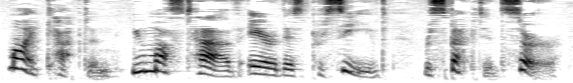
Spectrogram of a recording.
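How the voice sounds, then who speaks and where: A woman's voice: a little high, sing-song, normal speed, warm tone, breathy edge, heavily acted. A woman voicing a sober, formal English ship's surgeon in a storybook reading. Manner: formal, unruffled, precise.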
